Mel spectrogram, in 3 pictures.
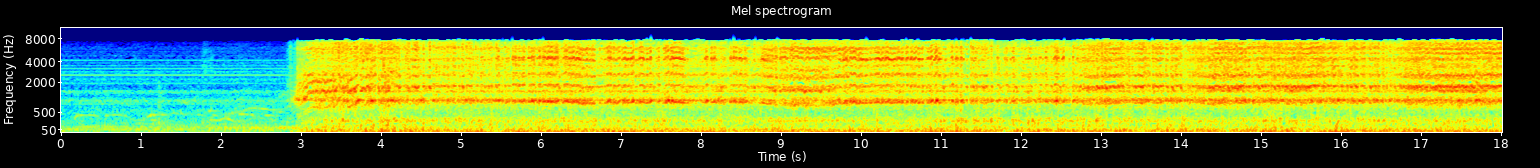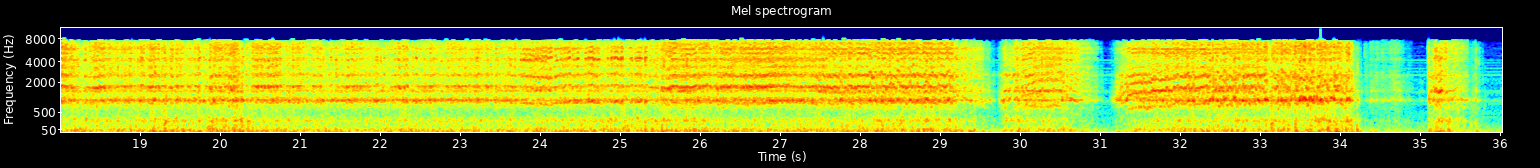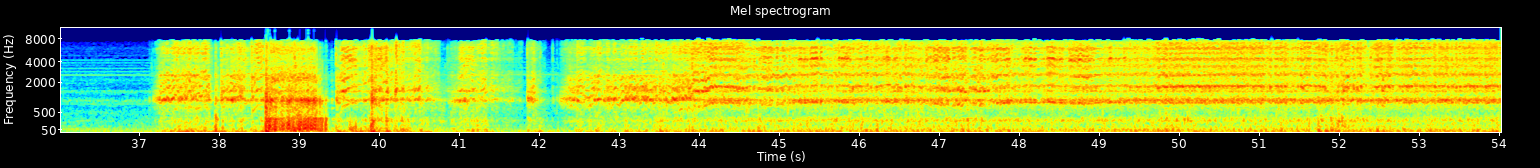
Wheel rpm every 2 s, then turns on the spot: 0, 70, 230, 230, 230, 230, 230, 230, 220, 220, 230, 230, 230, 220, 150, 90, 180, 60, 40, 140, 70, 80, 210, 230, 230, 230, 240.
none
